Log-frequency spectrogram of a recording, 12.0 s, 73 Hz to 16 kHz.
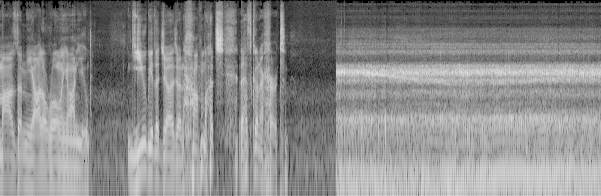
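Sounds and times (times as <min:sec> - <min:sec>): motorcycle engine running: 0:06.7 - 0:12.0.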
